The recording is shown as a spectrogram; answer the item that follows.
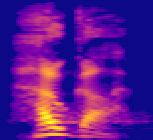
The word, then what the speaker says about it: Hauge: It's spelled H-A-U-G-E, but pronounced Hauga.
